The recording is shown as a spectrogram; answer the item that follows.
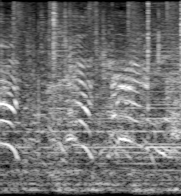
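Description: Several men yelling and shouting together, with scattered sharp clicks and knocks, over background music.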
